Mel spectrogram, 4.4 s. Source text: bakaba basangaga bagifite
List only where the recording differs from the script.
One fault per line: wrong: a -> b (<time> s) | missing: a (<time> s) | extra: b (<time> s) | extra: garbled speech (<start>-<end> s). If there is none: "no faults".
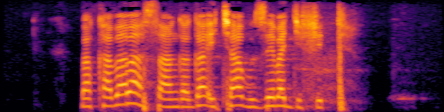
extra: icyabuze (2.2 s)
